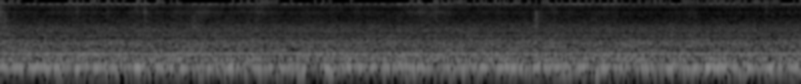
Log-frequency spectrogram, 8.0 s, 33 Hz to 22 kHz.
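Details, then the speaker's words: Bathroom exhaust fan kicking back on every 15–20 minutes around the clock, not cured by replacing the wall sensor switch: steady, even fan hum with a low drone and fixed tones; cause of cycling unknown. "have this thing constantly running every 15 minutes or 20 minutes kicking back on and this is cycling 24-7 so this is what we're dealing with"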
